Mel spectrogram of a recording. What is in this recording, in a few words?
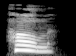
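"home", US English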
